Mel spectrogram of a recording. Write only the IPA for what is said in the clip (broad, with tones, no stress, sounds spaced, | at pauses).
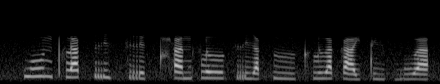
k w oː˥˩ n pʰ l a˥˩ k̚ p r i˥˩ ʔ k r e˨˩ k̚ t͡ɕʰ a˧ n k l ɤː˧ k r i˩˦ a̯ k ɯː˨˩ kʰ l ɯ˦˥ a̯ k a˨˩ j t iː˨˩ p̚ b u˧ a̯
